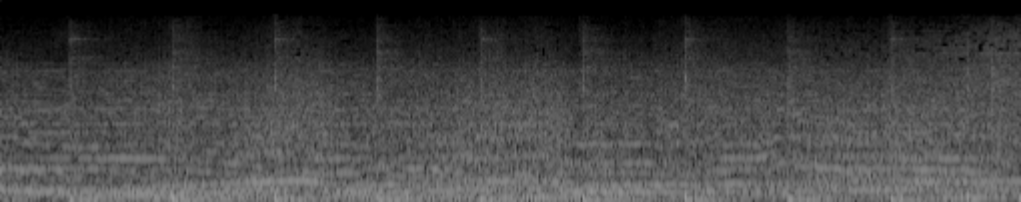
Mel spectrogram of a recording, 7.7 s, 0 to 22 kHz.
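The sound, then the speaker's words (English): A powerful car engine of the Devil 16, built by Steve Morris Engines with a one-piece billet block, water-jacketed, roars continuously, its pitch sweeping up and down as it revs hard, loud with a deep rumbling growl throughout. “This engine was built right here at Steve Morris Engines.”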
